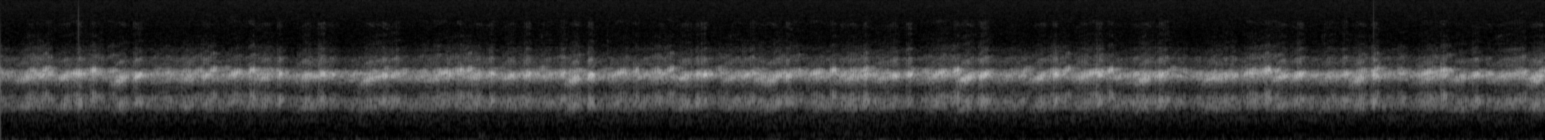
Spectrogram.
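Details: Frogs massed in a springtime wetland behind a house, recorded live without looping: a steady, thick chorus of trilling croaks holding two constant pitch bands, with gentle rises and dips in volume throughout.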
